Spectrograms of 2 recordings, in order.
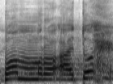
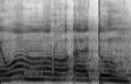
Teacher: آخر کے اندر ہا کی آواز آنی چاہیے، لیکن چھوٹی ہا کی آواز، بڑی ہا کی نہیں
